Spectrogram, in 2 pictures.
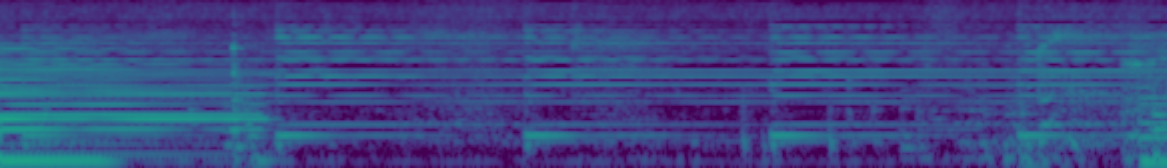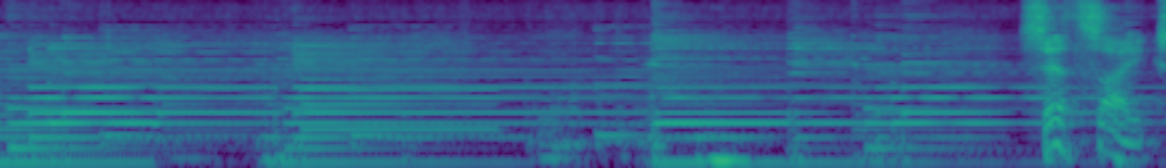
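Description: Acoustic guitar chords played slowly, each one left to ring and fade before the next, a new chord about every two seconds. The playing grows fuller and louder from about halfway through.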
